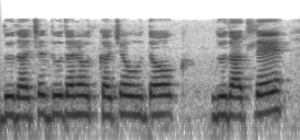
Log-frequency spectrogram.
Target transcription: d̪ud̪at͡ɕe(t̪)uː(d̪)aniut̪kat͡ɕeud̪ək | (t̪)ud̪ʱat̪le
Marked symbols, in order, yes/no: no, yes, no

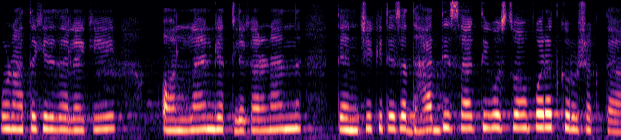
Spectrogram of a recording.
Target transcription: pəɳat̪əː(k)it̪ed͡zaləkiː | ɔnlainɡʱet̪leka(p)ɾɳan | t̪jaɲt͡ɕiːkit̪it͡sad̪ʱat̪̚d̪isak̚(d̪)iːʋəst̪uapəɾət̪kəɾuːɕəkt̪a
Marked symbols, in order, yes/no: yes, no, no

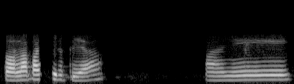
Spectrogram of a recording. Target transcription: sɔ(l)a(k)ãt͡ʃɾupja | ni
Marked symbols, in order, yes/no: yes, no

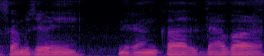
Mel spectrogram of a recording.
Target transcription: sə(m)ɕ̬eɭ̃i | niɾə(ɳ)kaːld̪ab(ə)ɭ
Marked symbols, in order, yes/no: yes, no, no

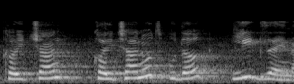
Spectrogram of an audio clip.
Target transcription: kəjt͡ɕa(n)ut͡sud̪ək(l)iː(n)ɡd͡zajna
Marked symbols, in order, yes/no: yes, yes, no

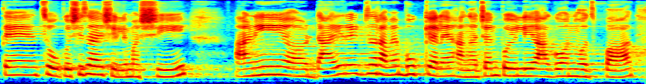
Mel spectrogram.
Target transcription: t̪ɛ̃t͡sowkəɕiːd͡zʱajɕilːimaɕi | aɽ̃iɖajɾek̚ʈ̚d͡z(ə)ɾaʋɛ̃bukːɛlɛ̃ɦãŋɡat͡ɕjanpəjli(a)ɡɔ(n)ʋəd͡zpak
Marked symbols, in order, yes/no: yes, yes, yes

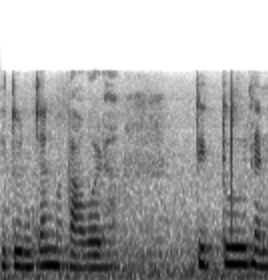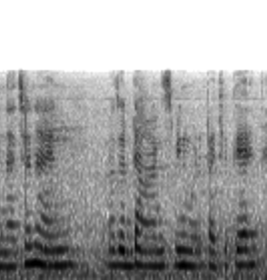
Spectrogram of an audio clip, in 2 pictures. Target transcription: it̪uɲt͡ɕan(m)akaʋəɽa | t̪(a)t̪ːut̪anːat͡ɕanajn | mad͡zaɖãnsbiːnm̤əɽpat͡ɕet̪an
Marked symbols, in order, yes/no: yes, no

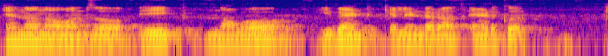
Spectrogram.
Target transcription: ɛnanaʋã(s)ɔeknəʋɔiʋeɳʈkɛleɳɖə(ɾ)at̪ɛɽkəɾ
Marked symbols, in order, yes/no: no, yes

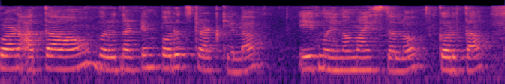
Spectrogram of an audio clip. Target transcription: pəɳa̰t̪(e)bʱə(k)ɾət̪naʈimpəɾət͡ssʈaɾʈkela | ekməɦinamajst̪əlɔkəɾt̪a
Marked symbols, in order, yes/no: no, no

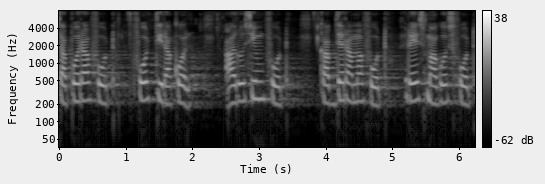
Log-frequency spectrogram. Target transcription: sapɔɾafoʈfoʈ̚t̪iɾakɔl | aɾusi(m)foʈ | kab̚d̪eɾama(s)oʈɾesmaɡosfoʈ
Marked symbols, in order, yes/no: yes, no

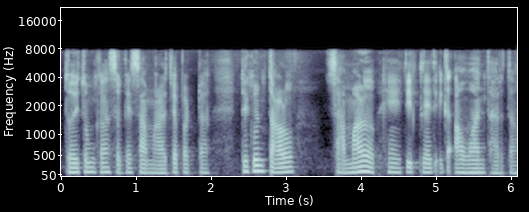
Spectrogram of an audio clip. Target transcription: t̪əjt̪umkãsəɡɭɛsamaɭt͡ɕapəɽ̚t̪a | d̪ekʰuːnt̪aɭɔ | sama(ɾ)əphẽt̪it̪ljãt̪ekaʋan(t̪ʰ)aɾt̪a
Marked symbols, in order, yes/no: no, yes

